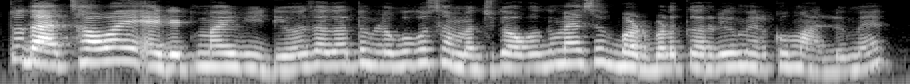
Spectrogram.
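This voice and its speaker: A young woman with a high voice vlogs in a loose, unscripted way. She rambles and chats and often corrects herself mid-sentence. She mixes English phrases freely into her speech. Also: brisk, a bit bright. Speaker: vlogger. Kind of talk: casual unscripted vlog talk.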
